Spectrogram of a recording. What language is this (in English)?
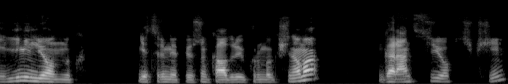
Turkish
